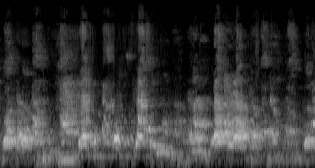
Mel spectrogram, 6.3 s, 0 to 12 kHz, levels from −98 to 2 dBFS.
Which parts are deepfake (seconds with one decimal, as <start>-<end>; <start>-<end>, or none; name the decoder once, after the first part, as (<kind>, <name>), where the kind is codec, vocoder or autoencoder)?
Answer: 1.5-3.0 (vocoder, BigVGAN v2)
